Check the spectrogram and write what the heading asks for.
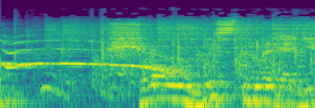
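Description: A live band sounding over the scuffle: one high wailing note bends up, holds for about a second and falls away, with voices underneath.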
